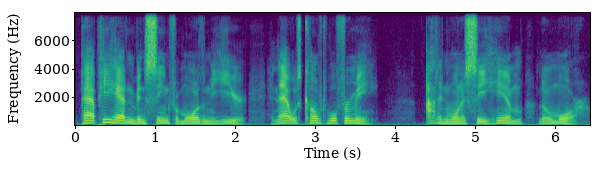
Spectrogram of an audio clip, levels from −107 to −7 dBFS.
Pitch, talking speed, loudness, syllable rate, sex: 130 Hz, 225 wpm, -21 LUFS, 5.1 syllables/s, male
